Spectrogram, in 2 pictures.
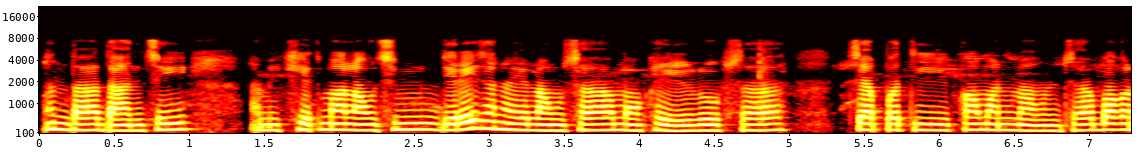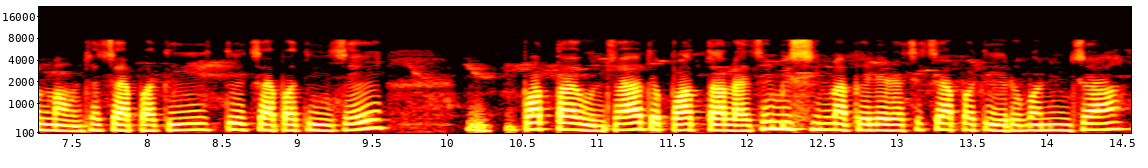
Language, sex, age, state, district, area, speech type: Nepali, female, 30-45, West Bengal, Jalpaiguri, urban, spontaneous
